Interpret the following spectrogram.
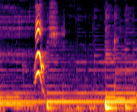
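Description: A three-week-old golden retriever puppy gives one short, high yip about half a second in, its pitch rising and falling. A song with guitar plays underneath.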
